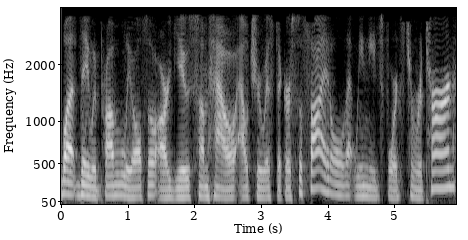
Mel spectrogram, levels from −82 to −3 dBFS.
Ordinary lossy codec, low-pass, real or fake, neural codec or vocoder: MP3, 24 kbps; 3.6 kHz; fake; codec, 16 kHz, about 1 kbps, DyCAST, with the encoder's durations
